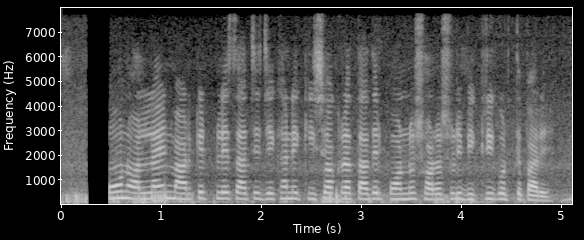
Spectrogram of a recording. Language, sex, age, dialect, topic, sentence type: Bengali, female, 31-35, Western, agriculture, statement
